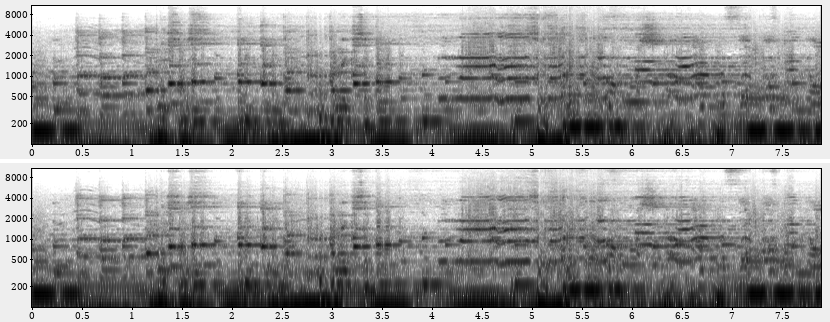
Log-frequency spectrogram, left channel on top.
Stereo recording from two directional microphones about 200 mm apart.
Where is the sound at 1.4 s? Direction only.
45° left (ahead or behind).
